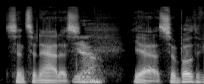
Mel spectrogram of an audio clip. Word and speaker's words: Cincinnatus: project Cincinnatus Cincinnatus did I say it right Cincinnatus yeah yeah so both of you are working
